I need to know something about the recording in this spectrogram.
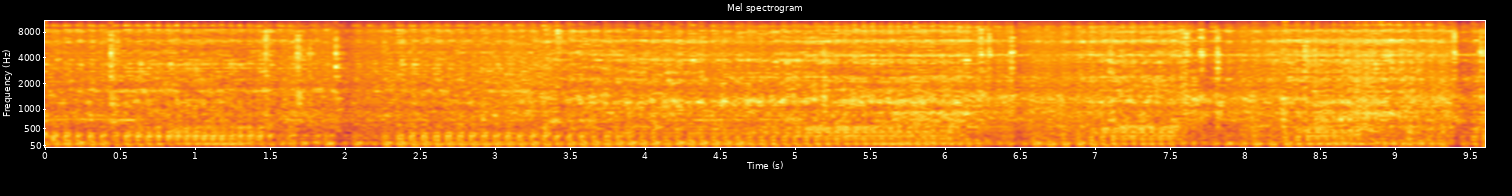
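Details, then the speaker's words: Honda Supra Fit New at idle: rapid metallic clatter riding over the idle and following engine speed, from the clutch housing; common fault of this model, attributed to a weak spring on the automatic clutch. "Jadi suaranya seperti itu ya. Ada keletek keletek keletek keletek dan keletek ya. sangat memusingkan dan sangat membingungkan ya."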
